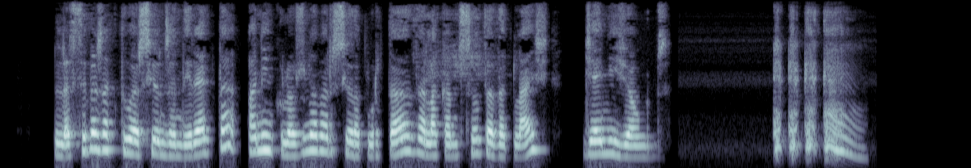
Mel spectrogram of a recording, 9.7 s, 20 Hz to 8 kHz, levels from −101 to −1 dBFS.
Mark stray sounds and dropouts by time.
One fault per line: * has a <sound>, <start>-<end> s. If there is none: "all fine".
* has a throat clearing, 7.7-8.7 s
